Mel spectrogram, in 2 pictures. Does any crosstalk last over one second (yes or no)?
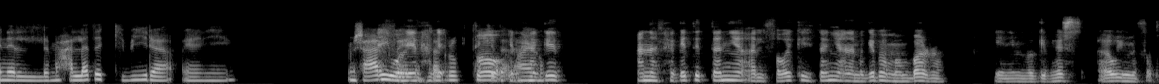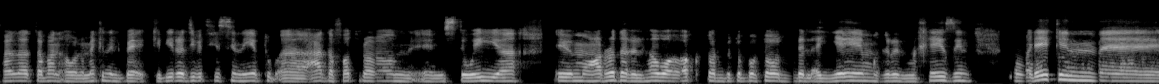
yes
